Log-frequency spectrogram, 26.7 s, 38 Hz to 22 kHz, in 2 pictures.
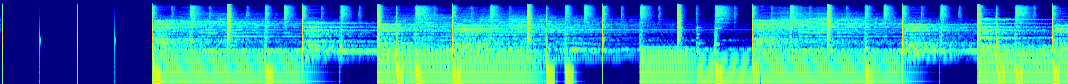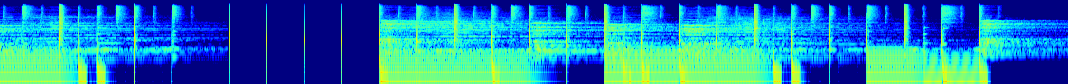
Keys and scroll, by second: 15.2-16.6 typing, 25.3 space, 26.0 q.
